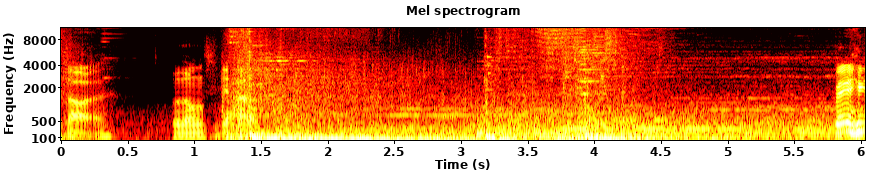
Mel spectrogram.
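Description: A game's match-found alert plays a bright chiming tune.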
